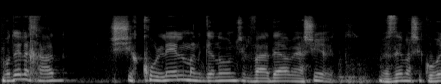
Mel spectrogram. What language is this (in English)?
Hebrew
